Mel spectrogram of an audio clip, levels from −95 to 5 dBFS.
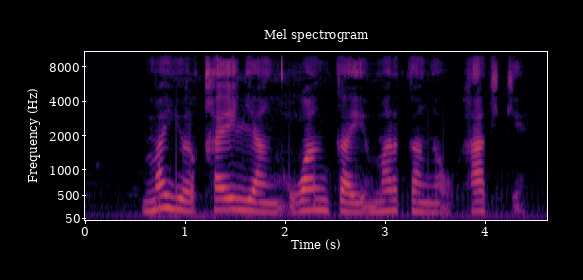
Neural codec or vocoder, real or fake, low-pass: none; real; 9.9 kHz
